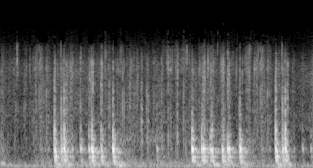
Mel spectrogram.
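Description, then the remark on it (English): Knocking on a wall from the other side, heard by a prisoner, in short clustered bursts like a coded signal: a quick run of dull wooden taps, a pause, another rapid group, then a final pair. No voices. “He's giving us signals. It's a code. Morse?”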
